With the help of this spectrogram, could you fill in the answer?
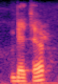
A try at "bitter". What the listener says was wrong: Bitter with an I. And try to make that T into a D. And one of the ways you can make sure that it's a D, not a T, is when you're making those vowel sounds, you can feel your throat.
